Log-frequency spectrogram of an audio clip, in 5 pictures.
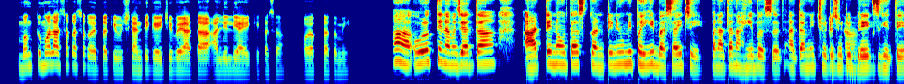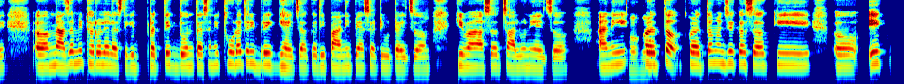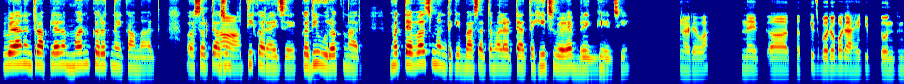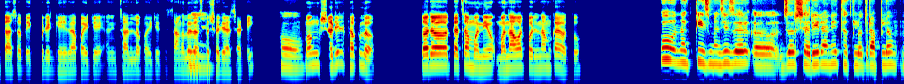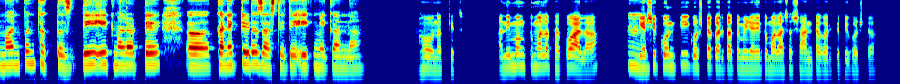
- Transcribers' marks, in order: in English: "कंटिन्यू"; tapping; other background noise; in English: "कनेक्टेडच"
- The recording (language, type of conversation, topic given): Marathi, podcast, तुमचे शरीर आता थांबायला सांगत आहे असे वाटल्यावर तुम्ही काय करता?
